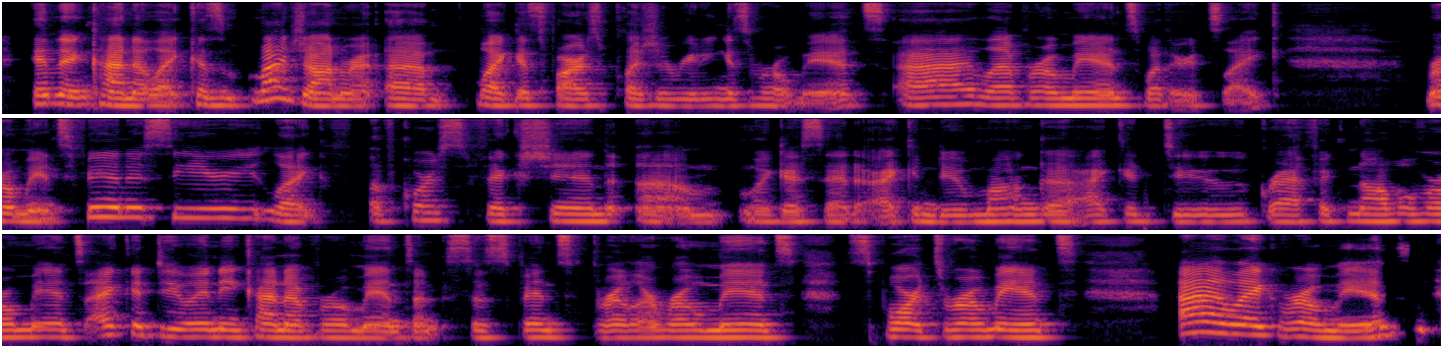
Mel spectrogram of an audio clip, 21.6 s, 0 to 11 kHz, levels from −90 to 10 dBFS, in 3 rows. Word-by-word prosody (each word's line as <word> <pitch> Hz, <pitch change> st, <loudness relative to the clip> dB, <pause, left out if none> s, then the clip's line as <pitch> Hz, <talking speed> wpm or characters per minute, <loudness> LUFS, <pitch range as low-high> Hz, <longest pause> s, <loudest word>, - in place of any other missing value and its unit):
and 210 Hz, +1 st, +2 dB
then 185 Hz, -3 st, +5 dB
kinda 170 Hz, -2 st, +5 dB
like -, -, -1 dB
'cause 190 Hz, -5 st, -1 dB
my 310 Hz, +4 st, +5 dB
genre, 165 Hz, -, +2 dB
um, 160 Hz, -2 st, 0 dB
like, 170 Hz, -2 st, +2 dB
as 170 Hz, 0 st, -1 dB
far 160 Hz, -1 st, +3 dB
as 160 Hz, 0 st, -3 dB
pleasure 160 Hz, 0 st, -6 dB
reading, 160 Hz, 0 st, -7 dB
is 165 Hz, +1 st, -3 dB
romance. 480 Hz, -, -2 dB
I 190 Hz, +3 st, +2 dB
love 175 Hz, -2 st, -2 dB
romance, 170 Hz, 0 st, 0 dB
whether 160 Hz, 0 st, -7 dB
it's, 170 Hz, -, -6 dB
like, -, -, -10 dB, 0.7 s
romance -, -, 0 dB
fantasy, 265 Hz, -2 st, 0 dB
like, 170 Hz, -4 st, -3 dB, 0.2 s
of 170 Hz, -, -10 dB
course, 195 Hz, 0 st, -6 dB
fiction, 175 Hz, 0 st, -2 dB
um, 160 Hz, -1 st, -5 dB
like 85 Hz, 0 st, -8 dB
I -, -, -1 dB
said, 85 Hz, 0 st, -3 dB
I -, -, -3 dB
can 170 Hz, -1 st, -6 dB
do 160 Hz, 0 st, -6 dB
manga, 165 Hz, +1 st, -3 dB
I 160 Hz, -, -5 dB
could 170 Hz, 0 st, -11 dB
do 160 Hz, 0 st, -6 dB
graphic 165 Hz, 0 st, -6 dB
novel 175 Hz, 0 st, -2 dB
romance, 175 Hz, 0 st, -1 dB
I 235 Hz, -, +2 dB
could 230 Hz, 0 st, -1 dB
do 190 Hz, -3 st, -2 dB
any 180 Hz, -1 st, +1 dB
kind 175 Hz, -1 st, +3 dB
of 165 Hz, 0 st, +1 dB
romance 165 Hz, -2 st, -1 dB
and -, -, -7 dB
suspense-thriller 170 Hz, 0 st, +1 dB
romance, 170 Hz, 0 st, +2 dB, 0.3 s
sports 180 Hz, -2 st, +1 dB
romance; 175 Hz, -1 st, +2 dB, 0.5 s
I 285 Hz, +1 st, +10 dB
like 240 Hz, -3 st, +7 dB
romance. 180 Hz, +5 st, +1 dB
170 Hz, 160 wpm, -24 LUFS, 165-185 Hz, 0.7 s, I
